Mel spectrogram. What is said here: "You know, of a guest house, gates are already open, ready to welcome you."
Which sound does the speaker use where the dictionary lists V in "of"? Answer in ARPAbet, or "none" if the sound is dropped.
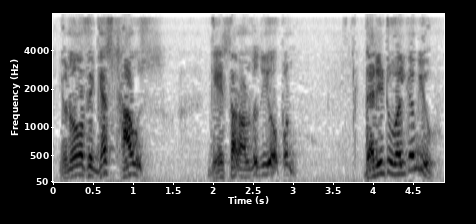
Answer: F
